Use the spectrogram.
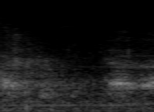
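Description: Puppies yelp and bark in short bursts at close range in a kitchen, high-pitched and lively, with a steady room hum underneath.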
